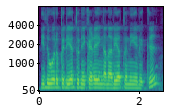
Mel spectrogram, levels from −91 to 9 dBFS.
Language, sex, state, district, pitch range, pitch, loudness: Tamil, male, Tamil Nadu, Chennai, 130-140 Hz, 135 Hz, -14 LUFS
